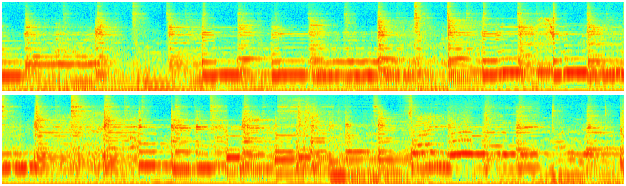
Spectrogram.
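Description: Live reggae band playing an instrumental passage: an even beat with bass, and guitar or keyboard holding a sustained melody line.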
